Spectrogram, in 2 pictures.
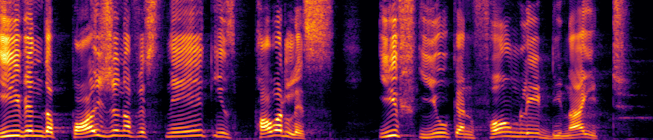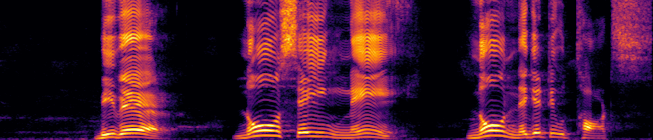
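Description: This man has a high pitch with very wide pitch swings. His tone is dark and mellow. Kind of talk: motivational pep talk reading Vivekananda's quotes in English and Telugu. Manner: forceful, rousing, declamatory, repeating key words for emphasis.

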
